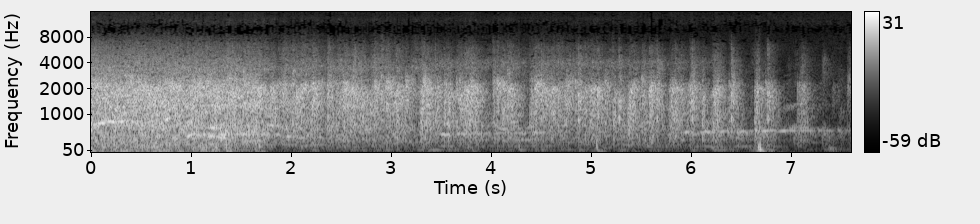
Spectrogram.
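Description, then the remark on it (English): A crowd applauds a woman steadily, many hands clapping in a dense wash that gradually thins into more distinct individual claps toward the end, with a faint voice murmuring underneath. “Give her a clap.”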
